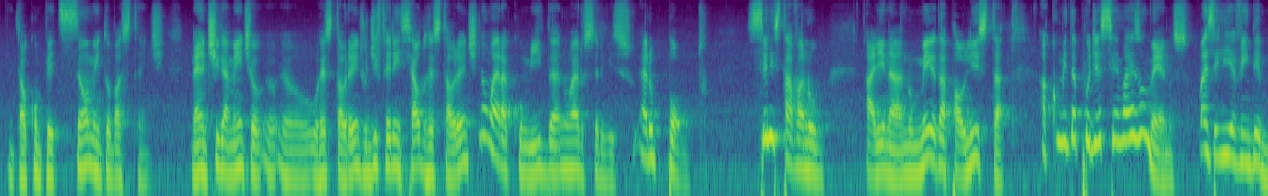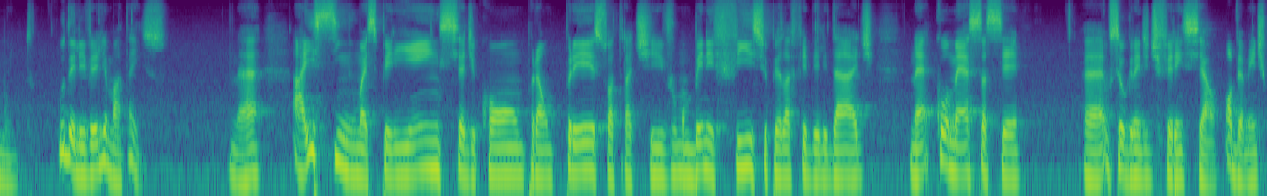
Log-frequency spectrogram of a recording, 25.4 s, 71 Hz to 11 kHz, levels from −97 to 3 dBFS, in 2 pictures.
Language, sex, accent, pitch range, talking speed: Portuguese, male, Brazilian, 120-150 Hz, 180 wpm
